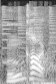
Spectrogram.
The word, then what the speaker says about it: Kerr: really breaks my heart Deborah Kerr that didn't win and they gave her car that's how they pronounce yeah um she didn't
